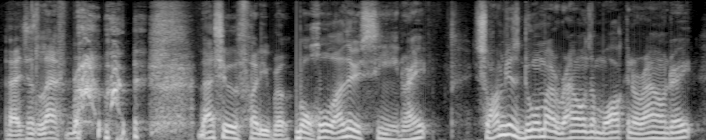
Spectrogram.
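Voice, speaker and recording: A young man telling a story in a relaxed, rambling way, thick with slang. His voice sits in an ordinary middle pitch. He keeps acting out the lines of the people in his story. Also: moderate pace. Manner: slang-heavy, rambling, acts out quotes. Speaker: vlogger. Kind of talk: casual storytime.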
